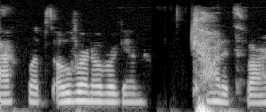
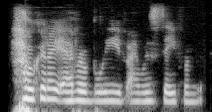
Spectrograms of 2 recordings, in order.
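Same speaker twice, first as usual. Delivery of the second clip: ordinary delivery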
